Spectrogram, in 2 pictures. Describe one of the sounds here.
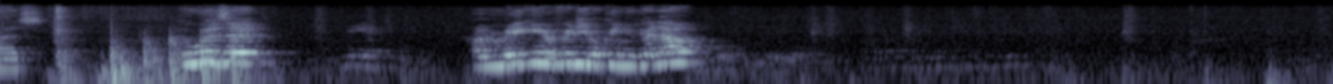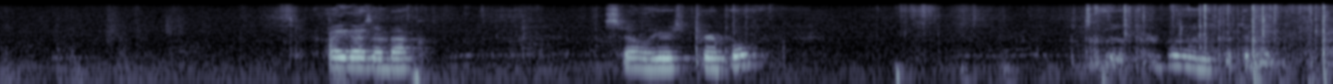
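A young child talks close by in short bursts.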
